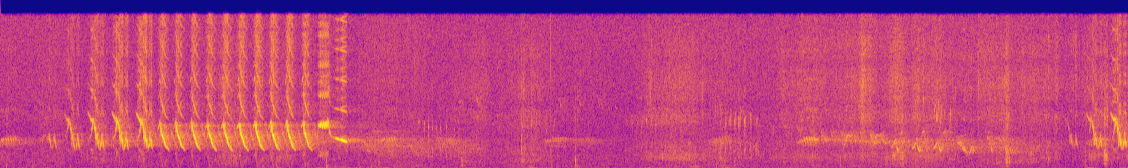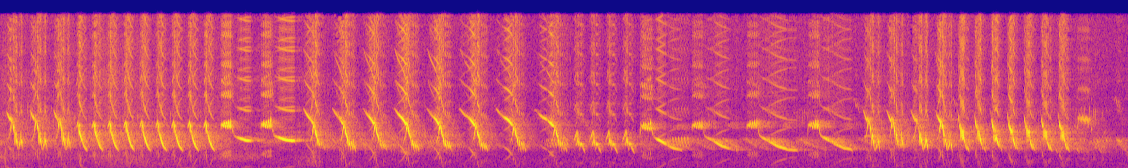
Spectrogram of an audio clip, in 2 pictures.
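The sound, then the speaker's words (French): Birds chirp and trill busily in a fir forest, several calls overlapping in bright, rapid bursts that pause briefly and then return even denser, fairly loud with no voices. “quasiment pour seule compagnie, ces oiseaux, ces sapinières.”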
